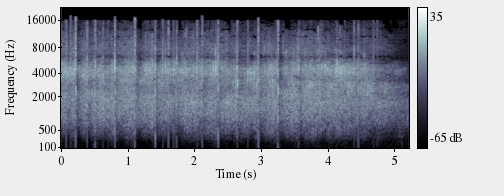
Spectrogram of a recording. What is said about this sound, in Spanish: Queremos dar gracias a esas tres personas. Un aplauso para ellos.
